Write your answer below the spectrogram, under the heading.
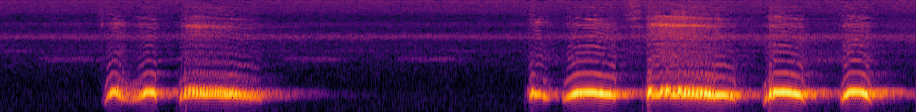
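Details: Spotted dove in full voice, used to lure other doves to call: one low looping coo phrase, a pause, then a rapid run of short rolling coos and a longer purr.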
